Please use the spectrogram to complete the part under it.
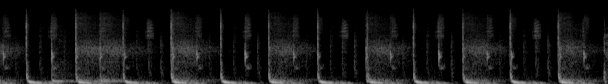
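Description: A processed, punchy drum mix loops alone, with a steady pattern of thick kick and snare hits and busy hi-hats, dense and loud-sounding.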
